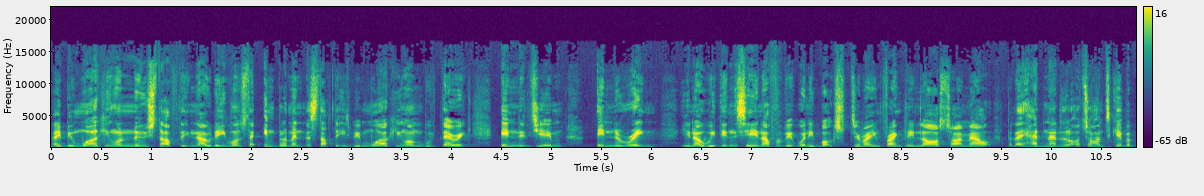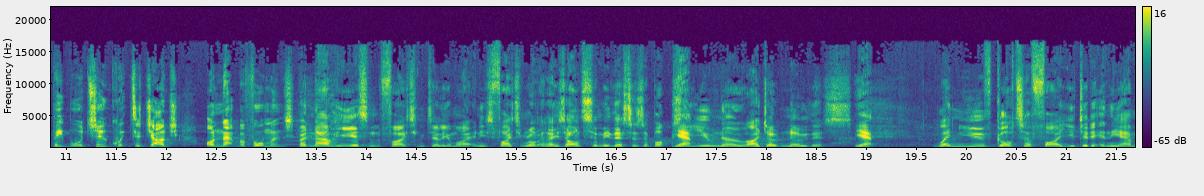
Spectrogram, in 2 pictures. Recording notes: press conference at the Pan Pacific Hotel in East London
